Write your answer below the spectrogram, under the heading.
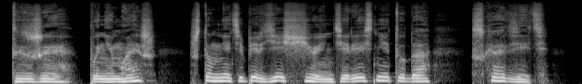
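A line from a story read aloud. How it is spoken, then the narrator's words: Sighing. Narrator (Russian): вздохнул он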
